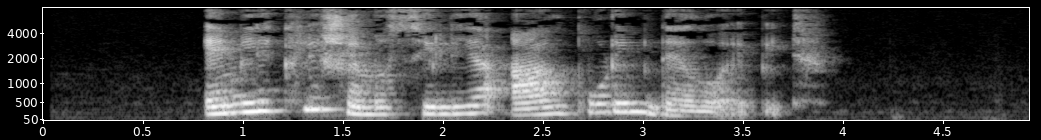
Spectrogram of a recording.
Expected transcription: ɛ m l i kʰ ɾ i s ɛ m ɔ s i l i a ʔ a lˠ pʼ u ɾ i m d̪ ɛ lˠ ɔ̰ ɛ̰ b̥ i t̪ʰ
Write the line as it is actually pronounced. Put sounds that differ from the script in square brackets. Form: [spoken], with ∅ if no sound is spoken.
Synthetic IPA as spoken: ɛ m l i kʰ [l] i [ʃ] ɛ m ɔ s i l i a ʔ a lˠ pʼ u ɾ i m d̪ ɛ lˠ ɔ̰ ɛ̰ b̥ i t̪ʰ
